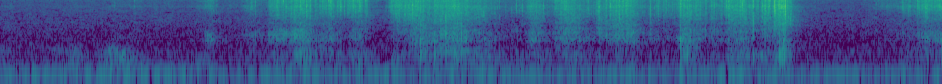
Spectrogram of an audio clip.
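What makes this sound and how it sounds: Fingernails scratch across a soft stuffed mermaid unicorn plush pillow covered in reversible plastic sequins, flipping the sequins over. The result is a run of bright, crackly, tearing-like rasps that swell and fade over a steady low hum.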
